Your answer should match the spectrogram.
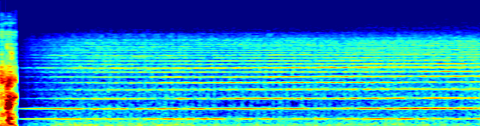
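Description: A single steady held tone, buzzy with many overtones, that starts abruptly just after a voice stops and grows slightly louder over several seconds.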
